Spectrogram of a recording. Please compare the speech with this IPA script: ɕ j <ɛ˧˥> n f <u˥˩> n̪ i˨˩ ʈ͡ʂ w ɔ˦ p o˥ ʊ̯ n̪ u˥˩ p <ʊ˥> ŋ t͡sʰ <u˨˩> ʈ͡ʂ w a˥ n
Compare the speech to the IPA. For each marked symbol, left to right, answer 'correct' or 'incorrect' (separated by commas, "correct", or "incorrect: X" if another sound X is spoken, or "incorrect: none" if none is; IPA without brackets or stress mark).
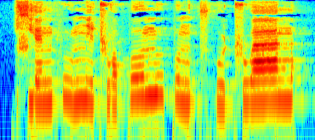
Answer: correct, incorrect: u˧˥, incorrect: ʊ˧˥, correct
